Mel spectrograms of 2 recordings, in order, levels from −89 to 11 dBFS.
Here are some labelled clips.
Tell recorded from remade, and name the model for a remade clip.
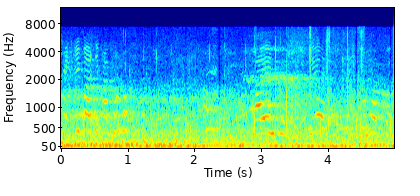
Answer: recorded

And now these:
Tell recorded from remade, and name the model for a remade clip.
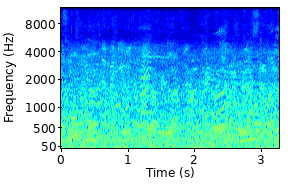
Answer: recorded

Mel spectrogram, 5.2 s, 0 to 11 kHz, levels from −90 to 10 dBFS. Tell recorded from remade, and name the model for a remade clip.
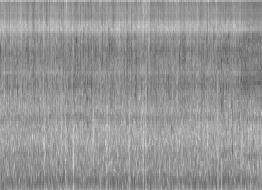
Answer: remade, vocoder, Vocos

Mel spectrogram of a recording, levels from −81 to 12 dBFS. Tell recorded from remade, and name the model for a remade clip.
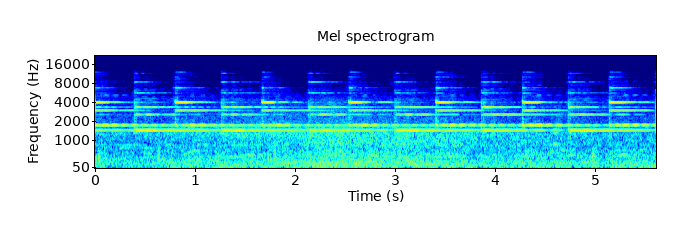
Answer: recorded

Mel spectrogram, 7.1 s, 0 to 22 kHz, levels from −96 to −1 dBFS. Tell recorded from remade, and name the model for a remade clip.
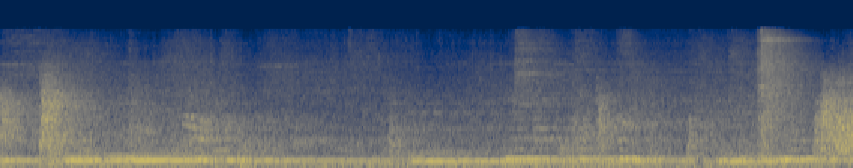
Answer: remade, vocoder, Vocos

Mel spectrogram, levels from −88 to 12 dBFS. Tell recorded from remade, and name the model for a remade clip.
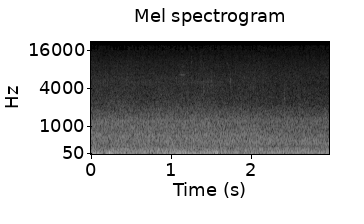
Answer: recorded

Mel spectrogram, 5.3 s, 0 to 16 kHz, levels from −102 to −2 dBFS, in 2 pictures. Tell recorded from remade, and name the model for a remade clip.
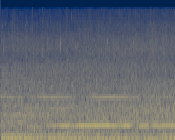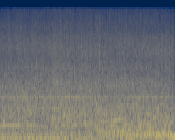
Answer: recorded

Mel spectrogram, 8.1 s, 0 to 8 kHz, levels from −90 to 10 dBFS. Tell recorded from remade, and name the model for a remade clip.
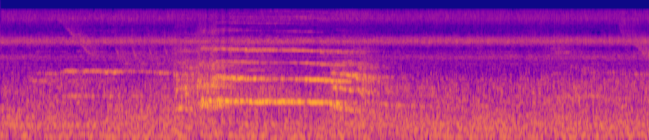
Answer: remade, vocoder, BigVGAN v2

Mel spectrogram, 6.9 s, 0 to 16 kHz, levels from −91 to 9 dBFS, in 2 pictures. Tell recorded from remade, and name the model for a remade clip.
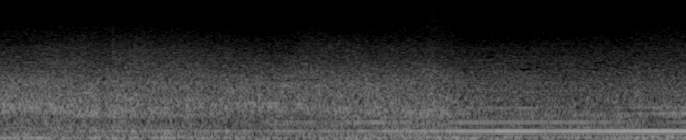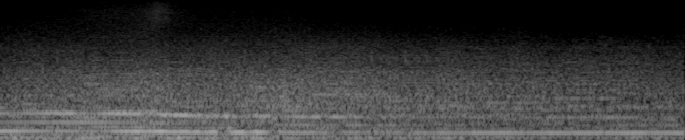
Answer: remade, codec, SNAC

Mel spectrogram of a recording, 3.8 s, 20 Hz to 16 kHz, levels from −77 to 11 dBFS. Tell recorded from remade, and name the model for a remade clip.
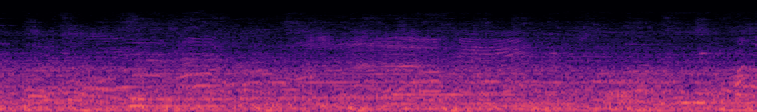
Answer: recorded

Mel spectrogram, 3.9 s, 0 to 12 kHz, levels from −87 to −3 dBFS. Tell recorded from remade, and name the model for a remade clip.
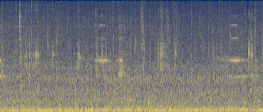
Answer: recorded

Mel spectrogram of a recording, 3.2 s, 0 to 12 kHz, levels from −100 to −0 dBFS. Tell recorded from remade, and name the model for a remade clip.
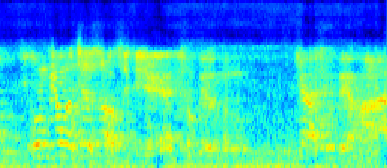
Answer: remade, codec, SNAC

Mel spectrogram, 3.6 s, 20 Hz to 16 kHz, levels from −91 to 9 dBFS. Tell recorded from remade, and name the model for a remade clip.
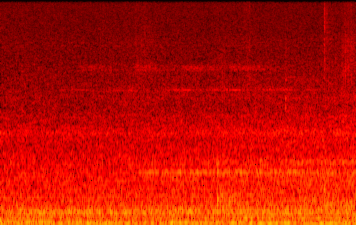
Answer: recorded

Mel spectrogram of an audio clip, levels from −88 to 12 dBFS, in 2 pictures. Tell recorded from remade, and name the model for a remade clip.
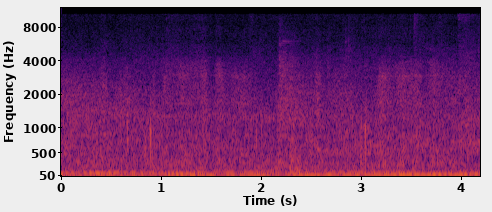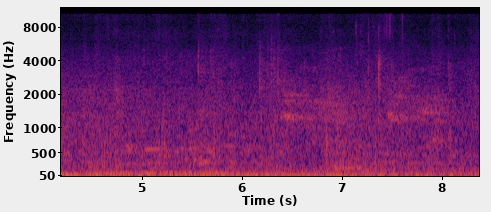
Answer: recorded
